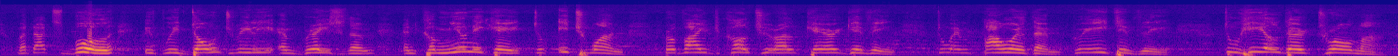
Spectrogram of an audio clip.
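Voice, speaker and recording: A woman talks very slowly at a fairly high pitch, with lively intonation and big swings in loudness. Background noise is noticeable. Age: 80s+. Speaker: panel speaker, cultural advocate. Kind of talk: conference speech. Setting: conference side event panel. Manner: impassioned.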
